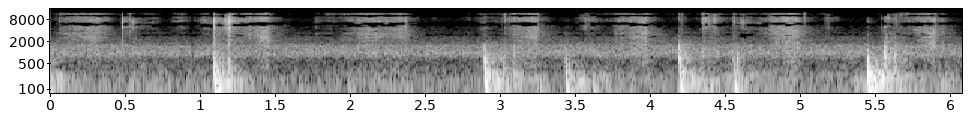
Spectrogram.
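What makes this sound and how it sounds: A small solid chunk of beige kinetic sand, held in the fingers, is sliced repeatedly with a small blade. Each cut gives a soft, short, low thump followed by a brief gritty scrape and crumble. A faint steady hiss fills the quiet between cuts.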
